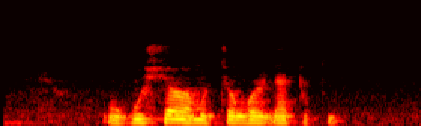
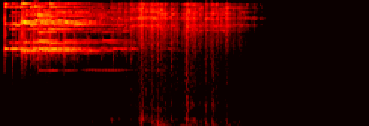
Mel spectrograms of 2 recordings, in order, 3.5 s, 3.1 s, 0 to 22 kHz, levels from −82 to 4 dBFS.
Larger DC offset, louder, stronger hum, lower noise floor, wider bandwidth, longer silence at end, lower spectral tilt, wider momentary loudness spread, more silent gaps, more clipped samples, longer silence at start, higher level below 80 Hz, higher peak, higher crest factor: neither; about the same, -24 LUFS vs -22 LUFS; neither; first, -61 dBFS vs -49 dBFS; second, 5 kHz vs over 20 kHz; second, 0.7 s vs 1 s; first, -11.5 dB/octave vs 5.5 dB/octave; about the same, 18 LU vs 18 LU; neither; neither; first, 0.9 s vs 0.05 s; first, -56 dBFS vs -80 dBFS; about the same, -8 dBFS vs -6 dBFS; about the same, 18 dB vs 22 dB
